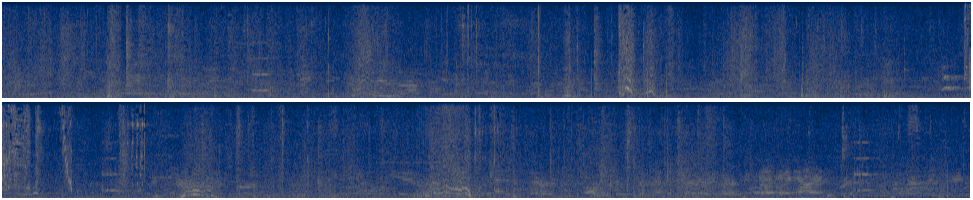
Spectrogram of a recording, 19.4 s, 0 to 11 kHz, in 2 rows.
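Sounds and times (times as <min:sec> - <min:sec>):
faint activity: 0:00.0 - 0:19.3
bag zipper being pulled: 0:06.1 - 0:06.8, 0:09.6 - 0:10.5, 0:13.8 - 0:14.6.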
